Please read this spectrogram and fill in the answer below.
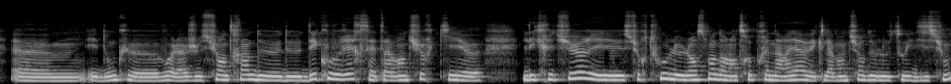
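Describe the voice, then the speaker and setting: Amid audible room echo, a woman speaks at a moderate pace and a medium pitch, with ordinary pitch variation and very even loudness. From Île-de-France (Paris region), France. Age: 30s. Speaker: fantasy author and product manager. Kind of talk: podcast interview. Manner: many hesitations (euh).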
